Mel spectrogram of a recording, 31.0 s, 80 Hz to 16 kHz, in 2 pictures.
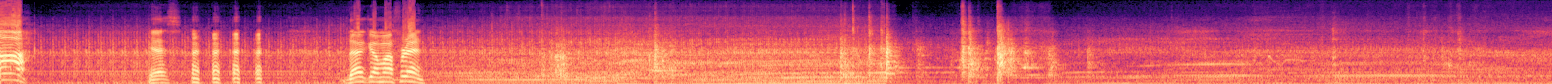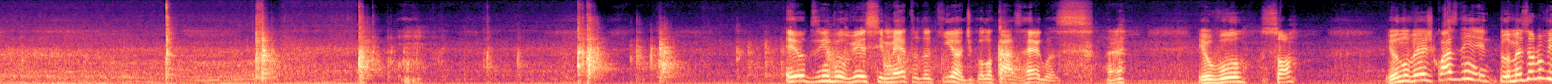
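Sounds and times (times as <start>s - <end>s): vehicle engine humming: 0.0s - 31.0s
knocks of hard objects: 19.1s - 19.7s.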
